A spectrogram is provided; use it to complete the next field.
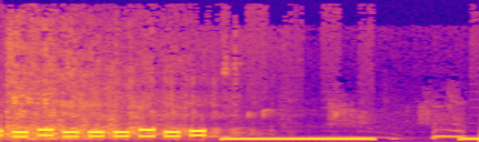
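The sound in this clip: Telephone keypad dialing tones for a call to a police station: eight quick, even beeps, then a long, steady, loud tone, a short gap, and the tone starting again.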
